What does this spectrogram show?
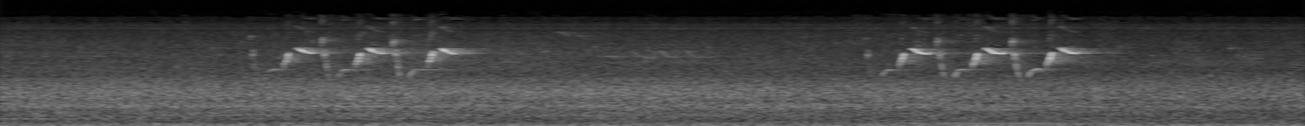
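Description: A songbird singing two short phrases, each of three quick rising notes, about four seconds apart, over a steady low background rumble.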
